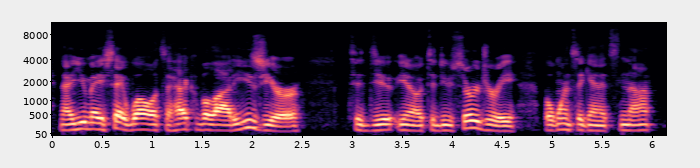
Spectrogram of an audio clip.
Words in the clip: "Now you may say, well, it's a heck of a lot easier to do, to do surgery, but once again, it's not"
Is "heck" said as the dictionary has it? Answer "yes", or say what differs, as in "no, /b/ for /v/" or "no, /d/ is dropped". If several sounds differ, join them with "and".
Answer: yes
